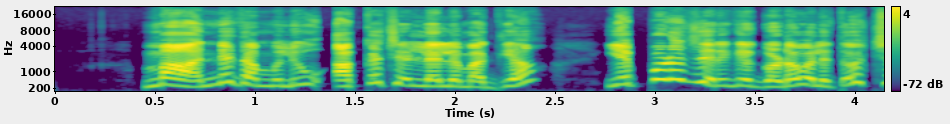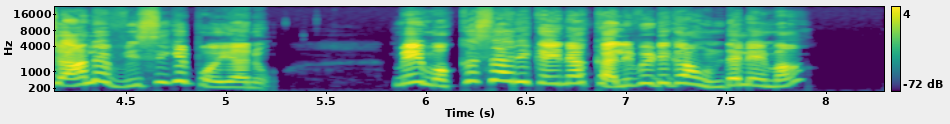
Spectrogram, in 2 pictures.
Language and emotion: Telugu, angry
